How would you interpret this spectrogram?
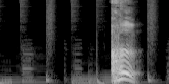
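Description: A few low, murmured grunts lead into one loud, rasping throat-clearing cough near the end, with a brief low hum trailing after it. No words are spoken.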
